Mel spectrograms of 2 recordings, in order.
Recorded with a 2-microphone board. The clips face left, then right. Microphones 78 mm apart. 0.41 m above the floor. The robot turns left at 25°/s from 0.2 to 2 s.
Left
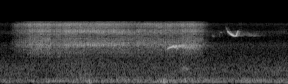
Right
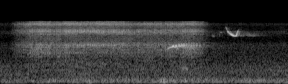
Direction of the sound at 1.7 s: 45° left (ahead or behind).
